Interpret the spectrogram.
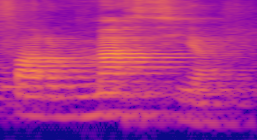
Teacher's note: The last syllable is ia. The beat goes on the last but one syllable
